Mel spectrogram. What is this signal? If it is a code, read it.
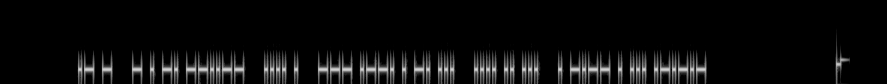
Morse code, heard as a keyed tone, about 40 wpm, 700 Hz. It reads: AT TEN, HE OPENS HIS EYES.
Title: Easy Phrases 40wpm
